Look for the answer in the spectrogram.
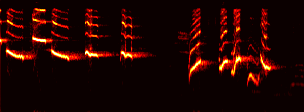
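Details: Oriental magpie-robin in full morning song, played as a lure to make rival birds answer: loud clear whistles slurring downward, then rising whistled notes and quick varied phrases.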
